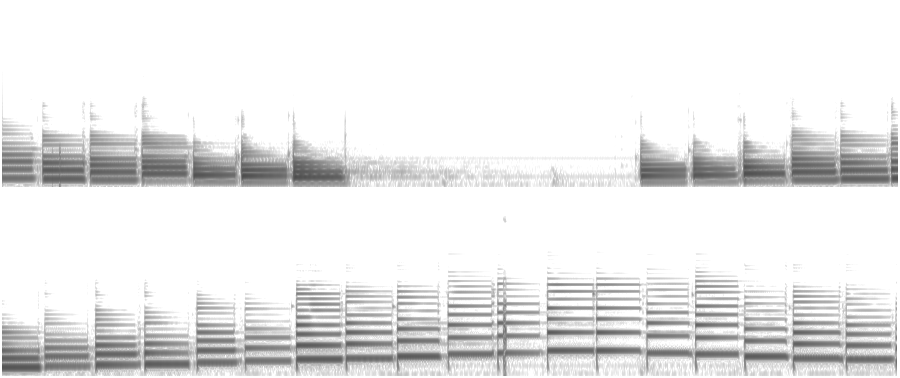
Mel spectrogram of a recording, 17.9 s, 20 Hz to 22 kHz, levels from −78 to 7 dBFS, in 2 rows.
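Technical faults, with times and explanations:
0.50–0.58 s and 13.97–14.00 s, DAB burbling: bit errors from weak reception slipped past error correction into the MP2 data, corrupting samples so individual sub-bands carry short blips of noise over the music.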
